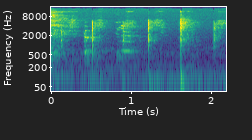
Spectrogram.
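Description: Chalk clicking and tapping against a chalkboard while drawing: several short, sharp clicks, the loudest about a second and a half in.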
